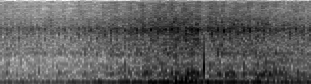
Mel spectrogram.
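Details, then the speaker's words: Proton Wira idling after replacing worn-short alternator carbon brushes that had stopped the battery charging. Short, low, steady idle with no knocks or squeals. The alternator is charging again and the engine is idling normally. "Dah start charging. So kalau nak tahu alternator kita rosak ke tidak, bila dah start enjin, cuba cabut satu bateri ni."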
